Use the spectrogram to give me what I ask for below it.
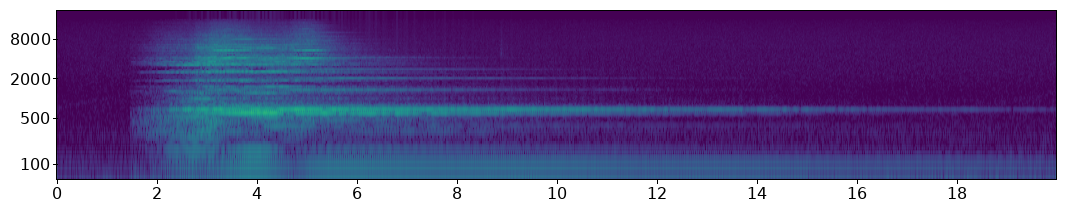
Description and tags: Cymbal Swell 001
bowed cymbal swells
rare 18" Zildjian EAK crash ride
clips are cut from track with no fade-in/out. July 21St 2015 high noon in NYC during very hot-feeling 88º with high low-level ozone and abusive humidity of 74%.
ambiance, ambient, atmosphere, bowed-cymbal, overtones, soundscape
